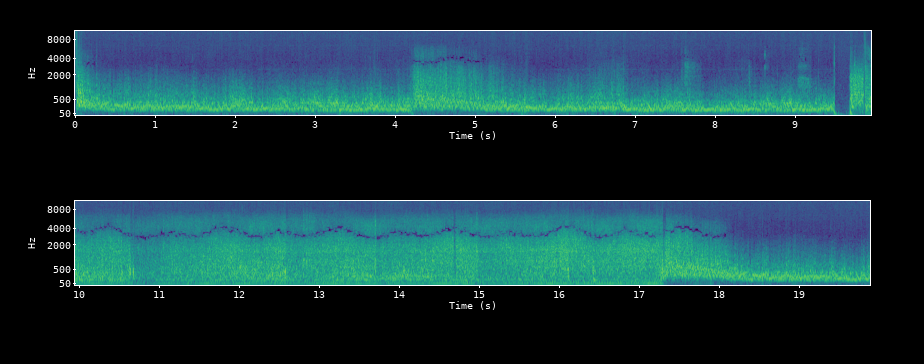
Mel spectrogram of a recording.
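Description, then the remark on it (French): Loud, continuous low rumbling of a storm with a sharp crack near the middle, followed by heavy rolling thunder that swells and sustains before easing back into a steady roar. “Et au milieu de l'orage, des éclairs, du tonnerre, dans une chambre éclairée par le passage des éclairs”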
